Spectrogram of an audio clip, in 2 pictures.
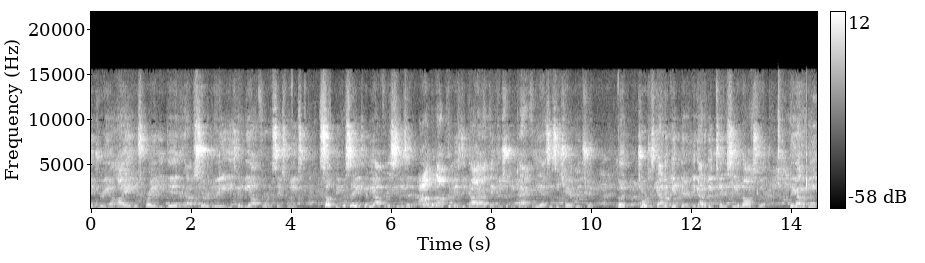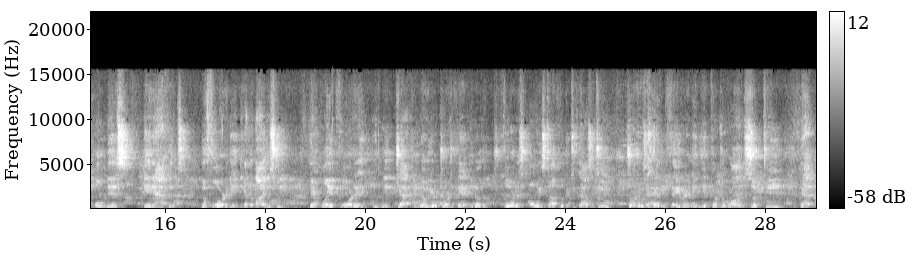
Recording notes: Georgia Alabama Sports Live Show that took place at Happy Hour Bar and Grill on Tuesday Night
